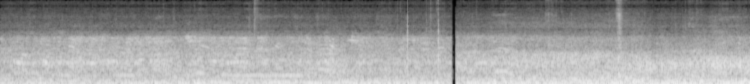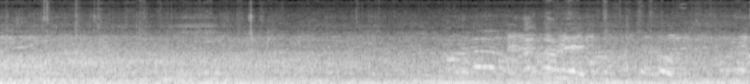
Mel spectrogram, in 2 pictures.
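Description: A large bonfire of stacked logs burning, a steady rushing noise with scattered sharp crackles, under indistinct voices of people talking. The voices grow clearer near the end.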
